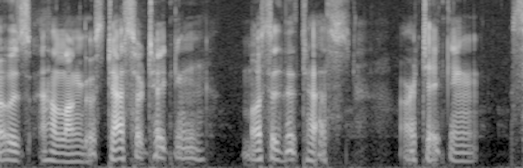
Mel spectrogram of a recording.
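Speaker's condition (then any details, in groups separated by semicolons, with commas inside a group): Multiple sclerosis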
